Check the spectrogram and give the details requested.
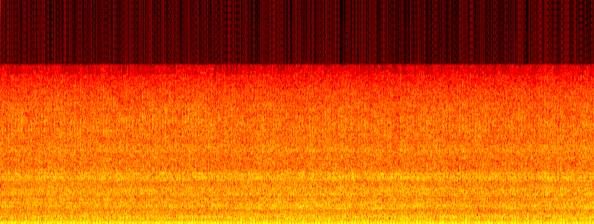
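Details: Troy Bilt generator after a no-spark fault was traced to the low-oil sensor module (new coil and plug already fitted). Loud, steady drone at one speed with an even beat and no misses; runs smoothly.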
